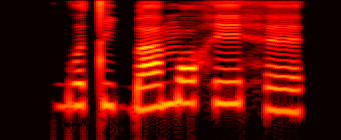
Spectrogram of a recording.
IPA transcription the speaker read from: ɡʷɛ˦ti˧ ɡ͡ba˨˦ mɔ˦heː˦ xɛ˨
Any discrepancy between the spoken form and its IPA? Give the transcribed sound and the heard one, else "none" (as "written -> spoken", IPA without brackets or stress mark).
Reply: x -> h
